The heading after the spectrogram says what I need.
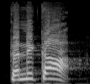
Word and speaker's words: कनिका: कनिका, निका नहीं है, कनिका नाम, ठीक है।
